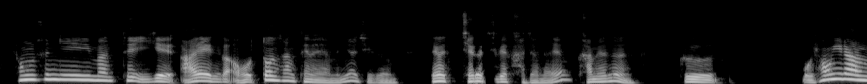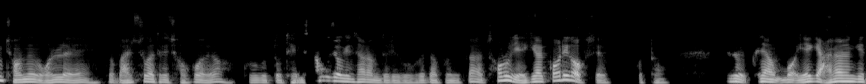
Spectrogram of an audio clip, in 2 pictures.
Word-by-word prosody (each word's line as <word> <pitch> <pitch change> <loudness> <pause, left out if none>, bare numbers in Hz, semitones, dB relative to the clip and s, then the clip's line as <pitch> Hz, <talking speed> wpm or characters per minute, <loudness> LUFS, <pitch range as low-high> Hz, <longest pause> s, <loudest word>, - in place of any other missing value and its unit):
형수님한테 210 -5 +2
이게 125 +4 +1
아예 155 +3 +3
그러니까 120 -3 -2
어떤 190 - +2
상태냐하면요 125 - -3
지금. 80 - -8 0.3
내가 145 +1 +4
제가 140 +2 +3
집에 125 +1 -2
가잖아요. 90 - -6
가면은 125 - -1 0.5
그 110 -5 +2 0.9
뭐 100 - -2
형이랑 225 - +5
저는 115 - +1
원래 95 -1 0
그 - - -6
말수가 100 +8 -1
되게 105 -1 -4
적어요. 95 +2 -5
그리고 100 -1 -5
또 95 - -4
되게 95 +1 -5
사무적인 165 -6 0
사람들이고 90 -7 -3
그러다 95 +1 -4
보니까 90 +6 -4
서로 180 +1 +2
얘기할 130 +9 +2
거리가 185 +2 +4
없어요 85 -2 -2 0.3
보통. 85 -1 -11 0.6
그래서 135 -6 +1
그냥 125 -4 +2
뭐 105 -1 +1
얘기 135 +5 +4
안 115 - +2
하는 140 -1 +5
게 120 -2 +1
120 Hz, 345 characters per minute, -22 LUFS, 95-155 Hz, 0.9 s, 형이랑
